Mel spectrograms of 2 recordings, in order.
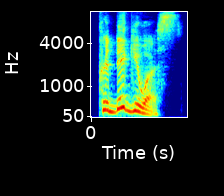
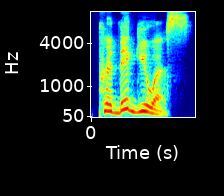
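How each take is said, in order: The two takes are said the same way.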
